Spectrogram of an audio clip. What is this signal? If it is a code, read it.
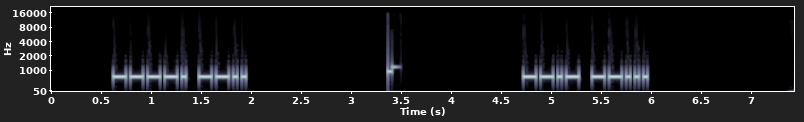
Morse code, heard as a keyed tone, about 28 wpm, 700 Hz. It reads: 9Z Q7
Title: Single-Letter Single-Number 28wpm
